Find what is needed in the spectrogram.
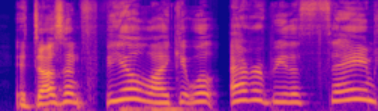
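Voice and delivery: put-on high childlike voice, a touch of worry; girl worrying in Ma Marie's arms; worried little girl. A narrator's reading. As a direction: fret like a small girl. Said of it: "she worried".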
